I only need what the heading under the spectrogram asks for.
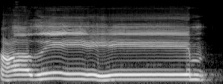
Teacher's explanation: জয়া জের জি, মিম দুই পেশ মুন, আজিমুন, ওয়াকফ করলে আজিম, ওয়াকফের সময় 3 আলিফ টেনে পড়তে হবে । মদের হরফ ইয়া এর পরের হরফে ওয়াকফ হলে 3 আলিফ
